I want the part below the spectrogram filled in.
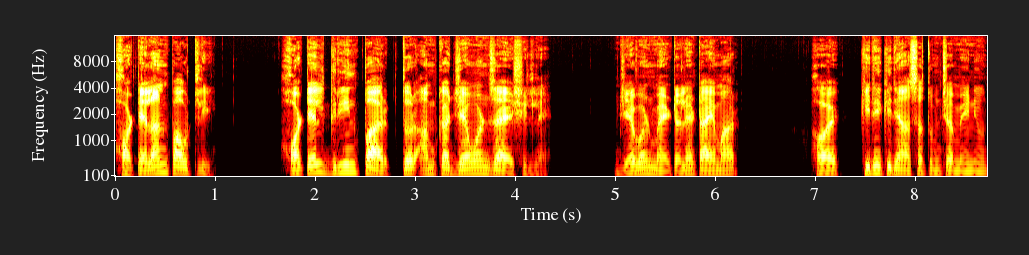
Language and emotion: Goan Konkani, neutral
